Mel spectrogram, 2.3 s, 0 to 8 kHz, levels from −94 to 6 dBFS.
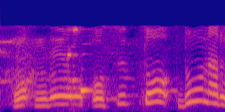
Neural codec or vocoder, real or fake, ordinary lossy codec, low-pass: autoencoder, 48 kHz, 32 numbers a frame, DAC-VAE, trained on Japanese speech; fake; AAC, 16 kbps; 7.2 kHz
